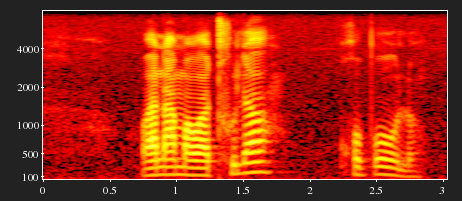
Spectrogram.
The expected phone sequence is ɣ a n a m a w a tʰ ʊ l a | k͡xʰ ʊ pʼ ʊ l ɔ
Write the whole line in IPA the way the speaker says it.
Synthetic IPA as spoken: w a n a m a w a tʰ u l a | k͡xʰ ʊ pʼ ʊː l ɔ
